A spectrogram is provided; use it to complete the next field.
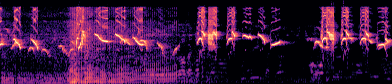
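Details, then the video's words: Caged greater green leafbird contest lure song, meant to provoke the ngentrok fighting style, with varied slurred whistles and rising and falling sweeps in quick succession, partly masked early on by a broad low rumbling noise. "PANCINGAN CUCAK IJO GACOR AGAR MAU NGENTROK DAN FIGHTER SAAT LOMBA"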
